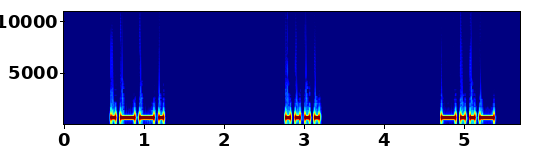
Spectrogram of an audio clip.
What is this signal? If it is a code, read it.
Morse code, heard as a keyed tone, about 20 wpm, spaced as for 5 wpm, 700 Hz. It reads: PHX
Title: 229 Lesson 37e - Letter x - Three Characters 20wpm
